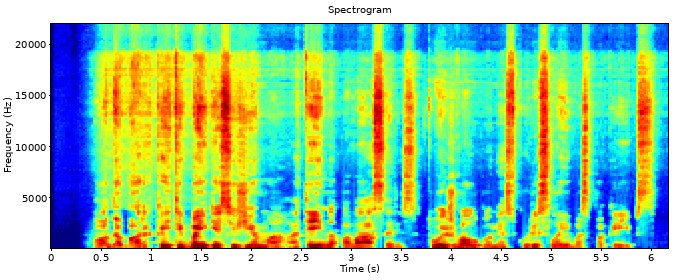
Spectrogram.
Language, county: Lithuanian, Alytus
